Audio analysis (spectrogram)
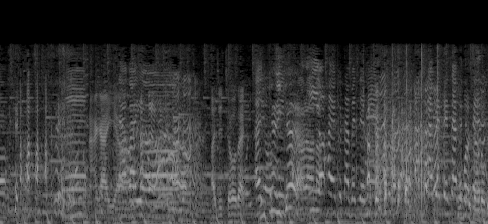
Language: Japanese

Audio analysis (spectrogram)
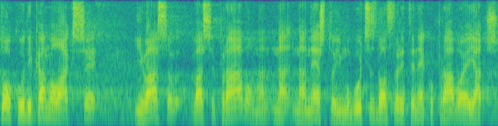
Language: Serbian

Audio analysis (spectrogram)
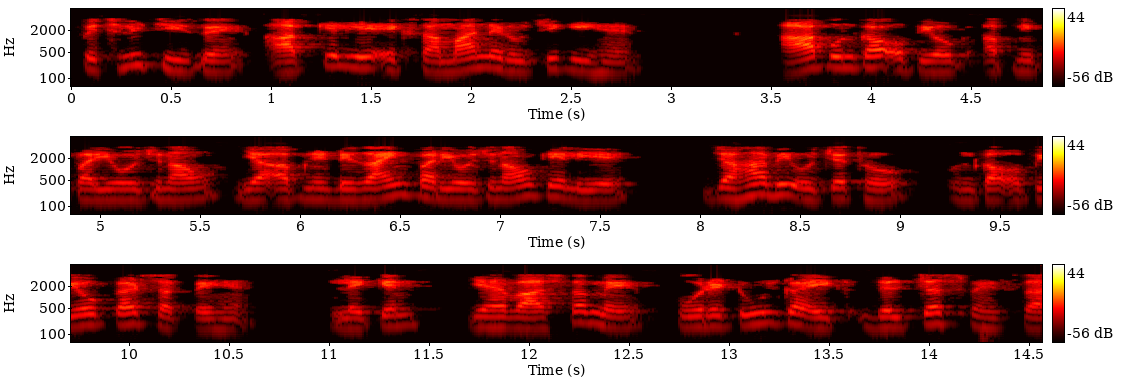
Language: Hindi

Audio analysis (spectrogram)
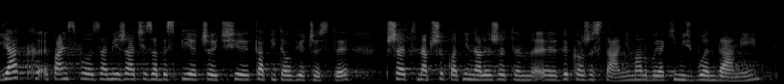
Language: Polish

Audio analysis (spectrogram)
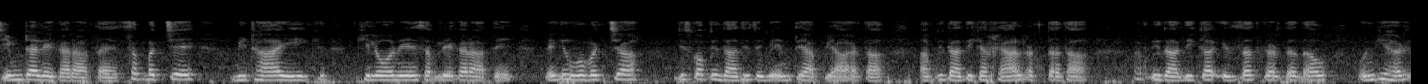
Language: Urdu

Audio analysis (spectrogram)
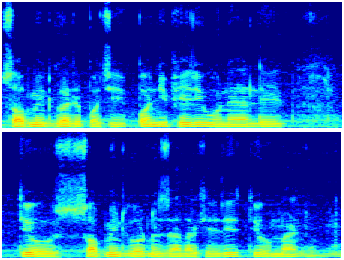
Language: Nepali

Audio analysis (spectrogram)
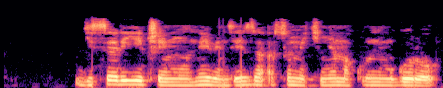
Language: Kinyarwanda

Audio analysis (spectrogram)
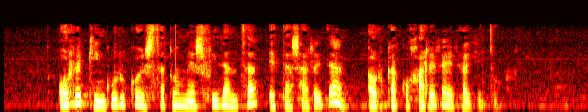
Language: Basque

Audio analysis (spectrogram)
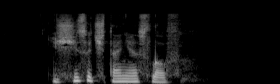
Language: Russian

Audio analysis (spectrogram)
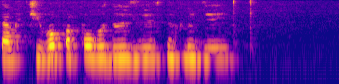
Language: Russian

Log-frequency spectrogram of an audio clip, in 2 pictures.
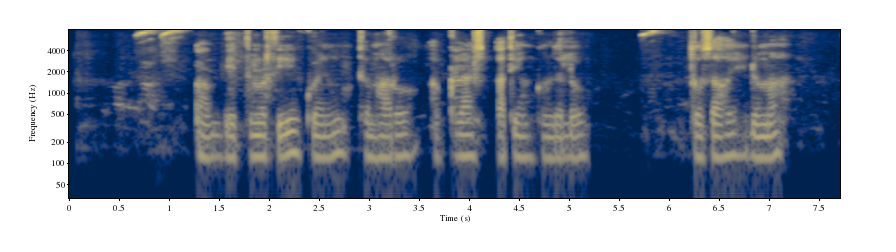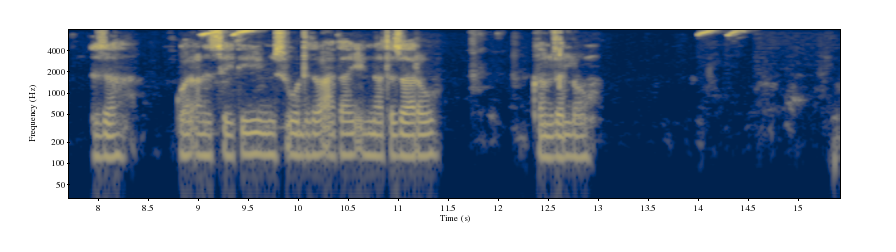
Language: Tigrinya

